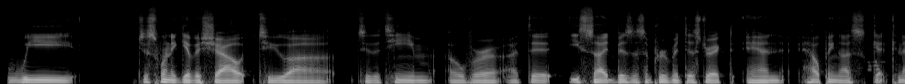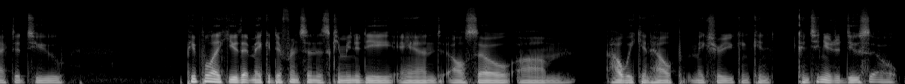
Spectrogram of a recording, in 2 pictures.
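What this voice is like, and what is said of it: Voice a little choked up. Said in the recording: “are you getting choked up? ... I think I'm getting a little choked up,”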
